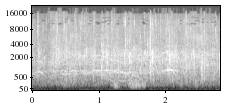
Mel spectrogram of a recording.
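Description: Steady applause from an audience, dense and continuous clapping throughout, with some crowd voices mixed in.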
